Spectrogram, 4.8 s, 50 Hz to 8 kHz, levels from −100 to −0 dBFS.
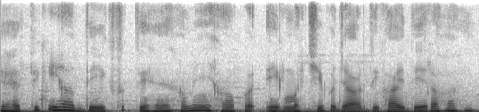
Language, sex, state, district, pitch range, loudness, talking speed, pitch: Hindi, male, Uttar Pradesh, Muzaffarnagar, 125-150 Hz, -23 LUFS, 200 wpm, 140 Hz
